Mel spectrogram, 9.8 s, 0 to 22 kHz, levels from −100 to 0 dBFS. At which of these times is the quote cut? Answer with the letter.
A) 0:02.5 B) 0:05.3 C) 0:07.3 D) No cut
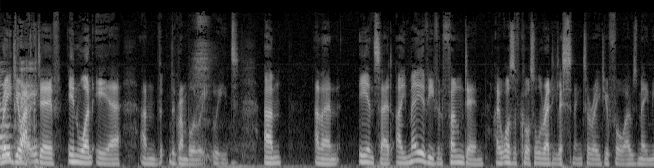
C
